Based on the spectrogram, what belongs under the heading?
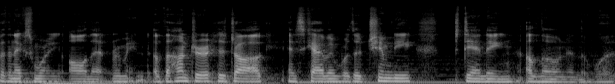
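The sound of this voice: An unforced voice reads with intonation that stays fairly even.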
